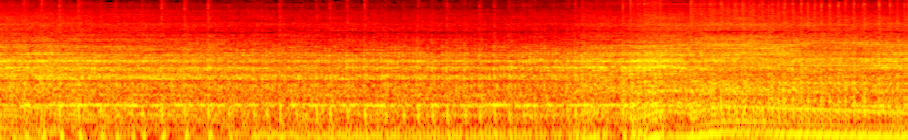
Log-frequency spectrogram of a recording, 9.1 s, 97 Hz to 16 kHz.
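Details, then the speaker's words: Polaris Trail Boss 250 4x4 quad saved from scrap, running after pull start with idle screw turned up: even, steady single-cylinder putter that lifts slightly then settles, no misses; normal idle. "All righty, guys. As you can hear, she's alive. She idles."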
